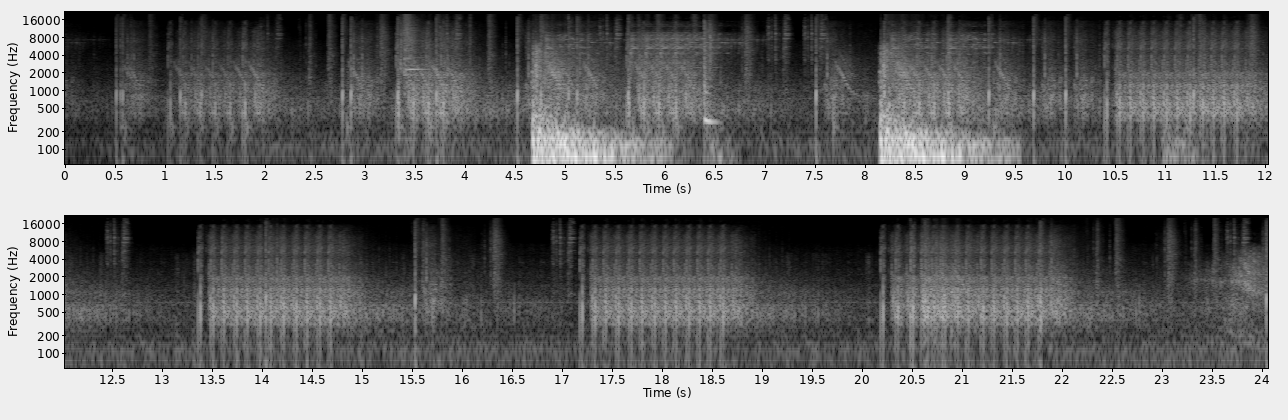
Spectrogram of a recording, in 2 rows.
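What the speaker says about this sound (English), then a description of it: "The light mortar opens a fire mission from 315 meters." Light mortar fire and gunfire in the Firefight war video game, set in May 1940: bursts of machine-gun fire and rattling volleys recur throughout, punctuated by two heavy booming mortar impacts, loud and dense.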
